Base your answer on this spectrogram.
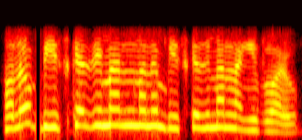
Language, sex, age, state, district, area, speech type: Assamese, female, 18-30, Assam, Lakhimpur, rural, conversation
